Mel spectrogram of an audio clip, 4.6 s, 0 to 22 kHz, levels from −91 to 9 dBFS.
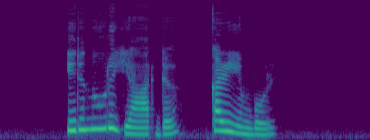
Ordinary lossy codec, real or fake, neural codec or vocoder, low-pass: none; fake; codec, 44.1 kHz, 7.8 kbps, Pupu-Codec; 19.8 kHz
